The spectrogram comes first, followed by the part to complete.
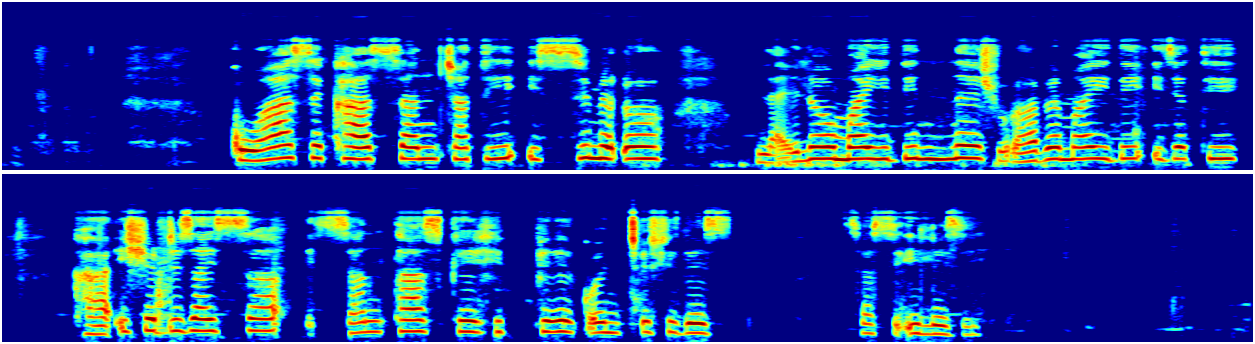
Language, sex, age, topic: Gamo, female, 25-35, government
